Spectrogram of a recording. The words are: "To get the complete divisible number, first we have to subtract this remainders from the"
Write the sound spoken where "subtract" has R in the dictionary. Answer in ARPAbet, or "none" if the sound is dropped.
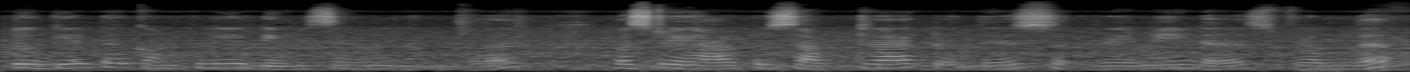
R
